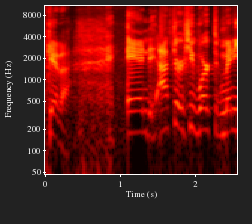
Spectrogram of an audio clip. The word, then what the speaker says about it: Kerala: Yeah, it's a southern province in Kerala. Kerala.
